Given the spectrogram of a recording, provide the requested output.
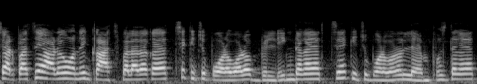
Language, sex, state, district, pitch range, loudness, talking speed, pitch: Bengali, female, West Bengal, Purulia, 210-260 Hz, -15 LUFS, 225 wpm, 245 Hz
